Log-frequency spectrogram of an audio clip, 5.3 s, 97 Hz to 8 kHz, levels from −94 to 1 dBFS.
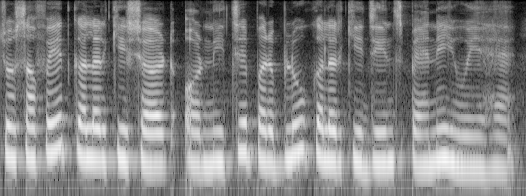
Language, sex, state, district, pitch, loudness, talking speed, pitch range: Hindi, female, Arunachal Pradesh, Papum Pare, 215 Hz, -14 LUFS, 160 wpm, 200-230 Hz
